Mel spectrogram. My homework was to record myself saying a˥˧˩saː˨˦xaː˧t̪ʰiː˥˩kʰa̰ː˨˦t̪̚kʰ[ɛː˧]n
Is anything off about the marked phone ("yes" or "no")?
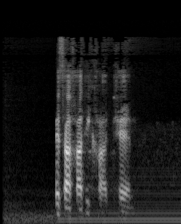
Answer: no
